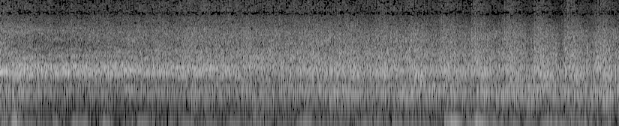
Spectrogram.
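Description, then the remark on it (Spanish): Sustained, dense applause from PSOE and Sumar deputies in Spain's Congress of Deputies after the confidence vote investing Pedro Sánchez as prime minister, at a steady loud level, with rhythmic clapping growing more distinct toward the end and shouts of "presidente, presidente" blended in. “Aplausos de los diputados del PSOE y Sumar, aplausos acompañados de gritos de presidente, presidente, para celebrar que habrá nuevo gobierno de coalición”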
